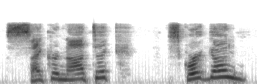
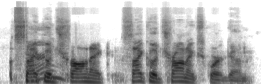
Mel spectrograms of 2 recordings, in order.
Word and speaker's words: Psychotronic Squirt Gun: How do you say it? Psychronautic squirt gun? Psychotronic squirt gun. There you go.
